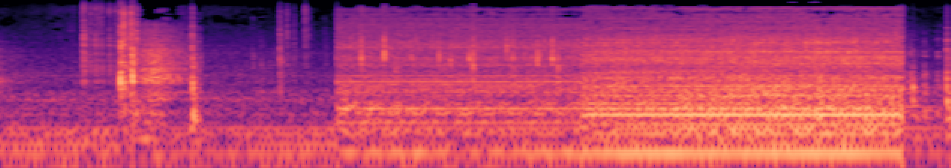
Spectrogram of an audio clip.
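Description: Nespresso Vertuo coffee machine: a few sharp clicks as its domed lid is handled and closed, then about two seconds in the machine starts its brew cycle with a steady motor hum. About four seconds in the hum steps louder and lower.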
